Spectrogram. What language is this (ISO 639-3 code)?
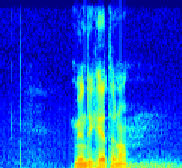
swe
